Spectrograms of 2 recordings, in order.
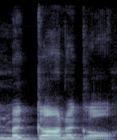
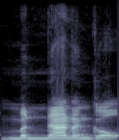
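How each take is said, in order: First: The name is said with an extra hard G. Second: The name is said without an extra hard G. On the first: The speaker calls it wrong. "I add an extra G in there" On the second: The speaker calls it right. "That's how you're actually supposed to say it"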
